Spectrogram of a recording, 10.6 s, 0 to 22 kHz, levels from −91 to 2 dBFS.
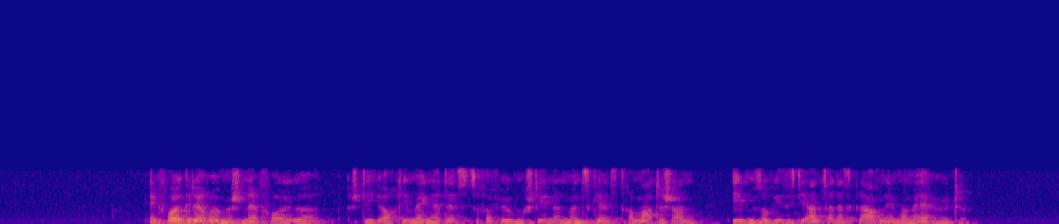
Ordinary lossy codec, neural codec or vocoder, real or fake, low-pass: none; none; real; 5.4 kHz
